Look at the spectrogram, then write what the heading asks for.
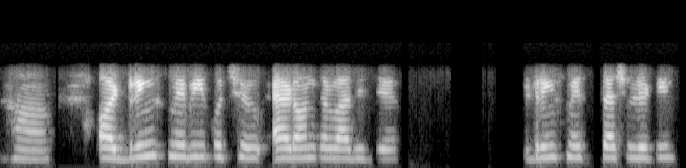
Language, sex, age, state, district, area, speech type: Urdu, female, 18-30, Uttar Pradesh, Mau, urban, conversation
